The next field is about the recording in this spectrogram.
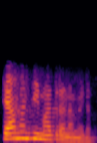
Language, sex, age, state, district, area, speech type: Kannada, female, 18-30, Karnataka, Kolar, rural, conversation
